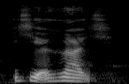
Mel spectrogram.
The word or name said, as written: ye'egaih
